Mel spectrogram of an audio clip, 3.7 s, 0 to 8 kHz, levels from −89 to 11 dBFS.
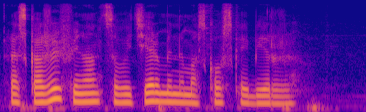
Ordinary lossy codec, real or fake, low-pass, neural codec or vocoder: none; real; 7.2 kHz; none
